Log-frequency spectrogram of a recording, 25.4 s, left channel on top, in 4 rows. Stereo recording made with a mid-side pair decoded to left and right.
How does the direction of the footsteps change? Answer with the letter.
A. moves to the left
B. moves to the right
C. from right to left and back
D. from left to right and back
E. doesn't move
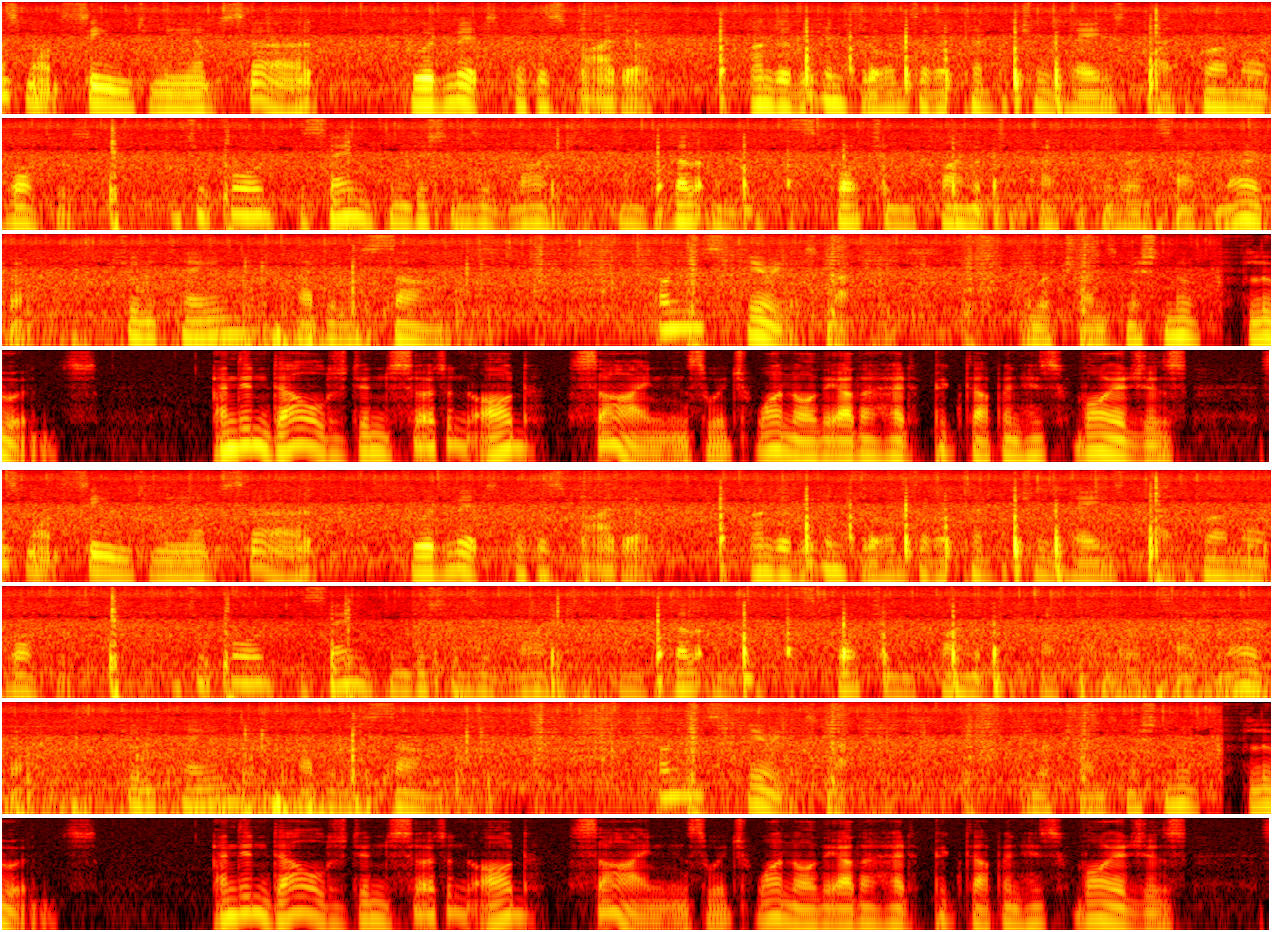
D.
